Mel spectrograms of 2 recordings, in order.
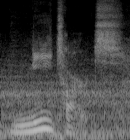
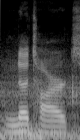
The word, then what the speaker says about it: Netarts: All right, so you pronounce that, the name of that town, Netarts. Netarts, not Nutarts or Nutarts. Netarts, like the knee that's on your leg, and tarts.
